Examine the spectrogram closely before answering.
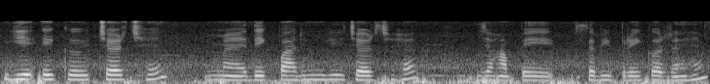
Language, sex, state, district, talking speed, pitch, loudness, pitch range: Hindi, female, Chhattisgarh, Raipur, 160 wpm, 210 Hz, -16 LUFS, 200-220 Hz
